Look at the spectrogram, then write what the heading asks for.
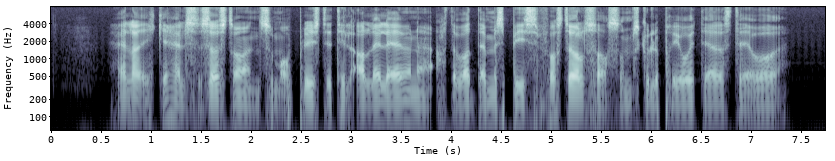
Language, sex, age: Norwegian, male, 19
